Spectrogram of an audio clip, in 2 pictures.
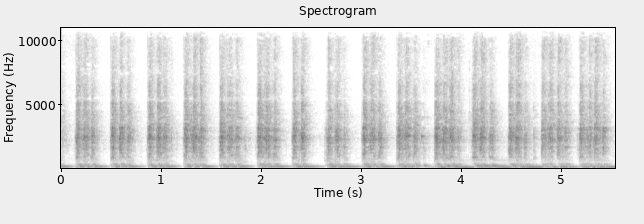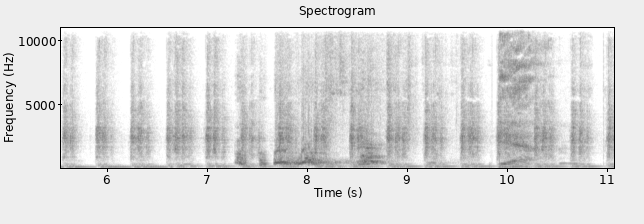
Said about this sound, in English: Doggies. Every time it rings, they start barking.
